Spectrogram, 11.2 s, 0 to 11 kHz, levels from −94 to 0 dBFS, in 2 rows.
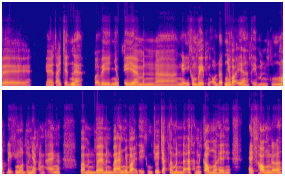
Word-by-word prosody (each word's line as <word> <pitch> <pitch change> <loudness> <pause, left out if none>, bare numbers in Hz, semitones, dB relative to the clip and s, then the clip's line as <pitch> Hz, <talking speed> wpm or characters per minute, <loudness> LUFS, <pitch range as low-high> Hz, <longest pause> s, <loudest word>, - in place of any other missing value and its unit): về 85 -2 -3 0.3
nghề 95 -1 -4
tài - - -3
chính - - -1
nè. - - 0 0.3
Bởi - - -4
vì 95 -2 -1
nhiều 95 0 -4
khi, 110 -1 +2
ờ, 100 -2 +4
mình, 95 -1 -6
ờ, 90 0 -5
nghỉ 100 - -3
công 130 -1 -2
việc 110 -3 +3
ổn 100 - -6
định - - 0
như 125 - +5
vậy - - +1
á, 145 - -1
thì 100 - -10
mình 90 -1 -11
cũng 140 +3 -7
mất 175 +2 -1
đi - - -3
cái 145 - -1
nguồn 100 - -2
thu 100 - -9
nhập 110 -3 -1
hàng 95 -1 -10
tháng 100 +9 -2
á, 155 - -3 0.4
và 105 -1 +2
mình 100 0 -4
về 105 -2 +6
mình 100 0 -4
bán 105 +11 +5
như 160 - +2
vậy - - +6
thì 100 -3 -6
cũng 145 - -8
chưa 150 0 0
chắc - - +2
là - - +1
mình 100 -2 -3
đã - - +3
thành 110 - -6
công 120 +3 +7
hay - - -2 0.2
hay 135 0 -8 0.4
hay 125 - +5
không 130 +1 +6
nữa. 165 - +2
100 Hz, 285 wpm, -23 LUFS, 95-125 Hz, 0.4 s, công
